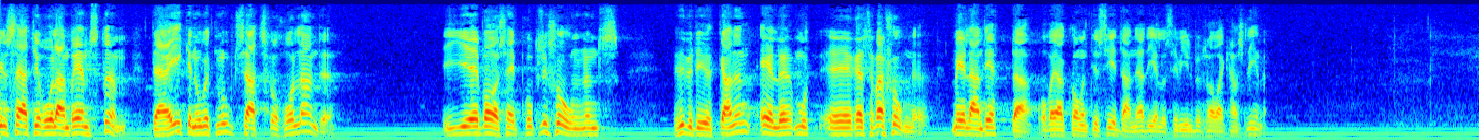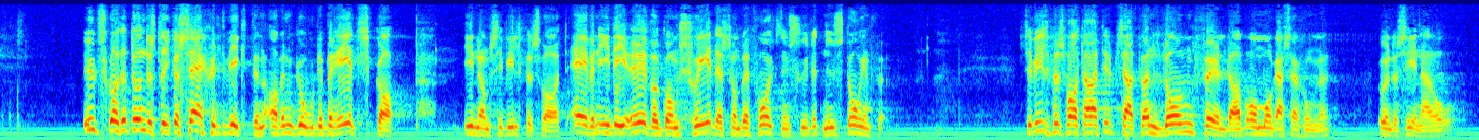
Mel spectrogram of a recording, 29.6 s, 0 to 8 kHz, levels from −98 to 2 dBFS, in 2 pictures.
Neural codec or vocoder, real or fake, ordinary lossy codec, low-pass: none; real; MP3, 48 kbps; 7.2 kHz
